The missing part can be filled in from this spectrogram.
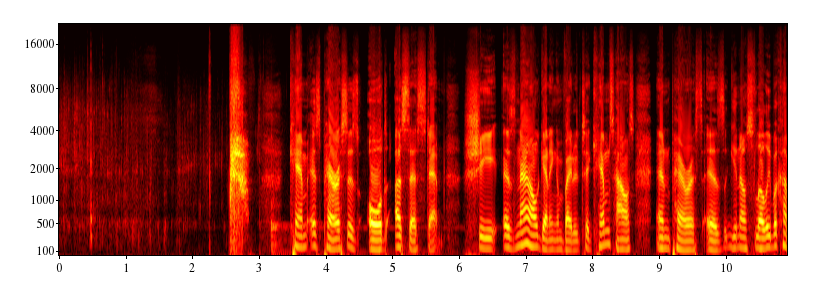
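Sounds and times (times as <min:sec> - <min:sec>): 
crinkly rustling: 0:00.0 - 0:02.6
sipping a drink with soft slurping: 0:00.0 - 0:06.2
speech: 0:03.2 - 0:10.9.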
